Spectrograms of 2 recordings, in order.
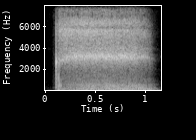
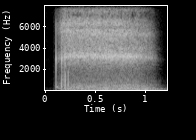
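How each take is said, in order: First: The k sound is relaxed and drawn out. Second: The same.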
